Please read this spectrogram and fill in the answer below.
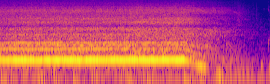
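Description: Countertop blender running at high speed, blending almonds, dates and water into almond milk: a steady motor hum that is switched off about three seconds in, its pitch falling as the motor winds down.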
